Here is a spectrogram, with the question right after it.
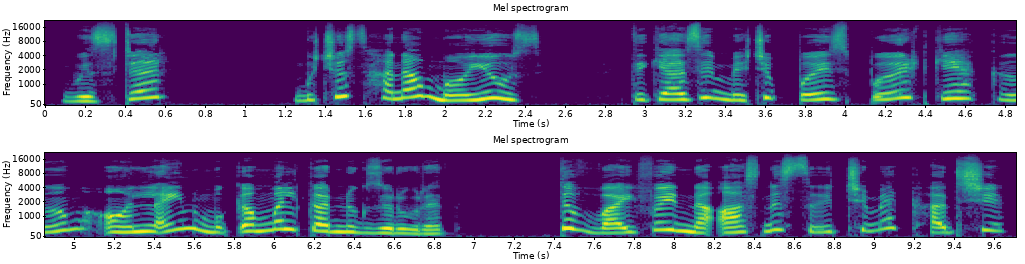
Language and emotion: Kashmiri, fearful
